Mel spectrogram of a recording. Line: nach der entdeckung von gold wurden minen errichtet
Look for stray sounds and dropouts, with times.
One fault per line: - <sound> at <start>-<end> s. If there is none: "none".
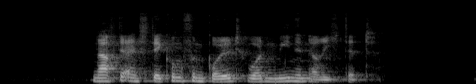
none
